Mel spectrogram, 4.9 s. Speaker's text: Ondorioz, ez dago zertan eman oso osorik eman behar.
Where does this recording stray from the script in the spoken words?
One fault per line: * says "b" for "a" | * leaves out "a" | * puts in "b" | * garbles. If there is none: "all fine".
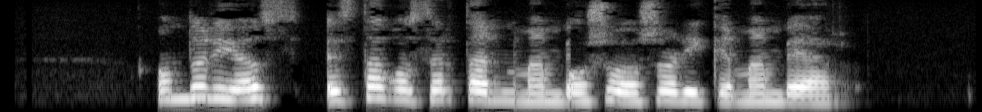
all fine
